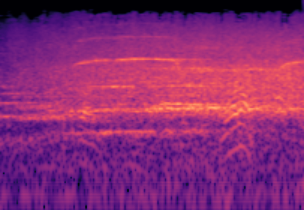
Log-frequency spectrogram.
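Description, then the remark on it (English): An audience applauds in a steady, dense wash of clapping, with scattered cheers and voices rising over it and holding loud throughout. “Well, we just got a round of applause.”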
